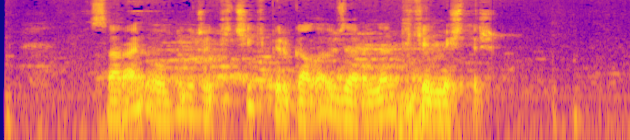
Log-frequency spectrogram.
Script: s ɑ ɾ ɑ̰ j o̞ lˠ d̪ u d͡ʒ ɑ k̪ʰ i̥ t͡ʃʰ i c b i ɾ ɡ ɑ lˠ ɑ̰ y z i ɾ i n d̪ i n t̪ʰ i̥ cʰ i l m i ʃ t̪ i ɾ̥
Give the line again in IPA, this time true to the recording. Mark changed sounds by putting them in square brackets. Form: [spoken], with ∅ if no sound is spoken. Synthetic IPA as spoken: s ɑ ɾ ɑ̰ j o̞ lˠ d̪ u d͡ʒ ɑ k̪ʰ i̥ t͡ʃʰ i c b i ɾ ɡ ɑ lˠ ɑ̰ y z [æ] ɾ i n d̪ [æ] n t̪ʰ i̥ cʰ i l m i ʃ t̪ i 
